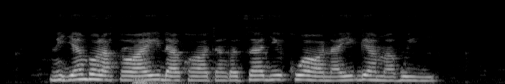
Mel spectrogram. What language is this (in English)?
Swahili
